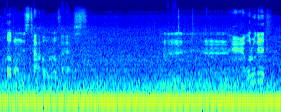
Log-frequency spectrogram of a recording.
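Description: A custom Chevrolet TrailBlazer SS engine drones in a deep, steady rumble that stays loud throughout, while people talk over it.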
